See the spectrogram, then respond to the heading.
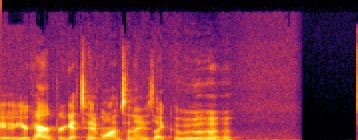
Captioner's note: stammer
